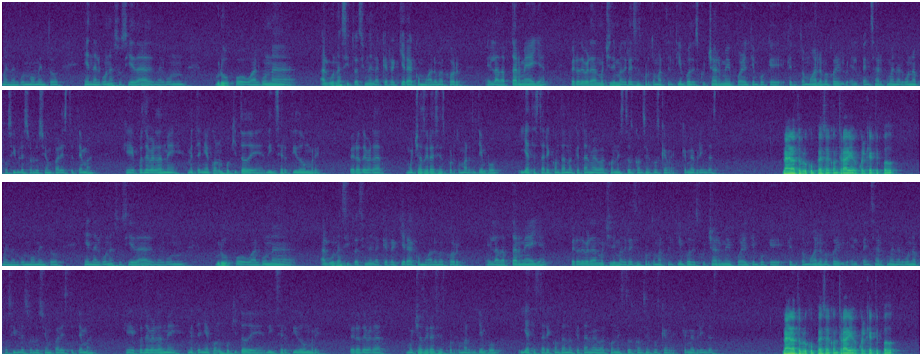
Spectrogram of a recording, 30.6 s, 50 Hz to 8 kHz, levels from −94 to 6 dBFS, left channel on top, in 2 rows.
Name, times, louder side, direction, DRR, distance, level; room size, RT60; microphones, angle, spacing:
voice 1, 0.0-3.2 3.6-4.9 5.3-7.7 8.1-9.1 9.5-16.8 17.3-20.6 21.1-21.7 22.0-23.5 23.9-27.2, left 1 dB, 30° left, 7 dB, 1.4 m, -43 dB
voice 2, 28.3-30.1, equal, 5° right, 8 dB, 0.6 m, -26 dB
11.0 x 8.9 x 7.2 m, 0.39 s
head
